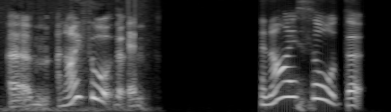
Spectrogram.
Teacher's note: You anticipated that I would not be stressed, but the way she pronounces it, you can clearly hear that she does stress the I.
